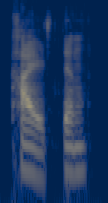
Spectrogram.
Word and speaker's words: 갈등: 갈등, 갈등. 자, 이 단어도 마찬가지로 두 번째 글자의 드 발음이 뜨 발음으로 바뀌게 돼요. 자, 그럼 주의해서 다시 한번 읽어볼까요?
